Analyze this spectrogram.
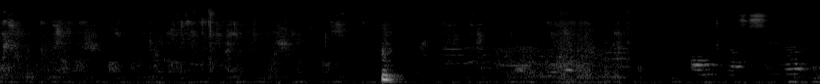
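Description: Hands pick at and rustle food close by.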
